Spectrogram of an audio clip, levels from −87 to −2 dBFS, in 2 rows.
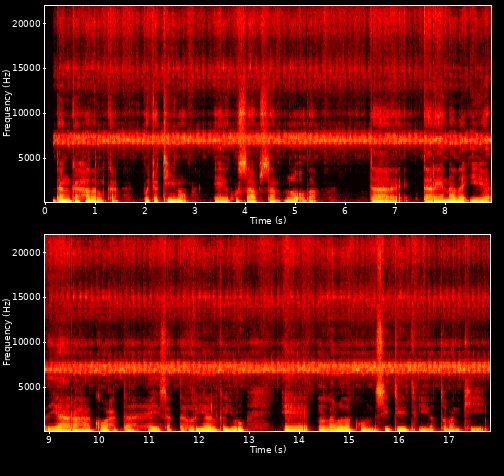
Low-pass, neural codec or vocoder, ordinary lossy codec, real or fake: none; vocoder, 44.1 kHz, 128 mel bands, Pupu-Vocoder; none; fake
